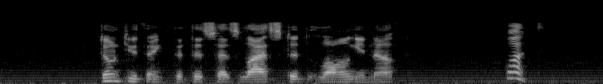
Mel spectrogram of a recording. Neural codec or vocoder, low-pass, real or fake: none; 7.2 kHz; real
